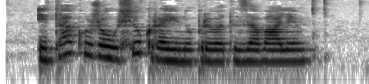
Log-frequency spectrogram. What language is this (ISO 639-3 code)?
bel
